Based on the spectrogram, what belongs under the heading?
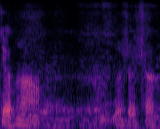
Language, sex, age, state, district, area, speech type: Hindi, male, 45-60, Bihar, Madhepura, rural, spontaneous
